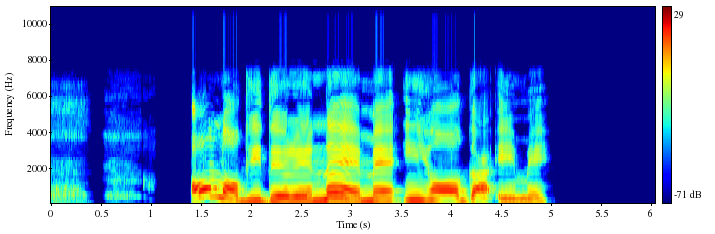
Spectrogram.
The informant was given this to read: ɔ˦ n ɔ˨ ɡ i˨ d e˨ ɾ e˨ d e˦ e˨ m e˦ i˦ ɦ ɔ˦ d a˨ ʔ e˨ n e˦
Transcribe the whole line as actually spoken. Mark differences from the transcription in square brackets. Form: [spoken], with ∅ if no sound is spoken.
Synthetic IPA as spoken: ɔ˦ n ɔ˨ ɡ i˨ d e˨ ɾ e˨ [n] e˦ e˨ m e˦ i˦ ɦ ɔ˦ [ɡ] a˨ ʔ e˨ [m] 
